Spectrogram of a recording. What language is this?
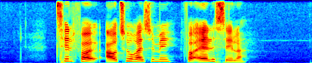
Danish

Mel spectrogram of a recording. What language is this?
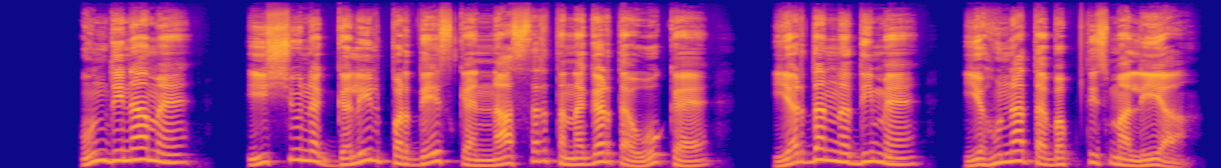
Haryanvi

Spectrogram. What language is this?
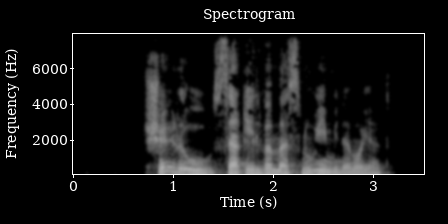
Persian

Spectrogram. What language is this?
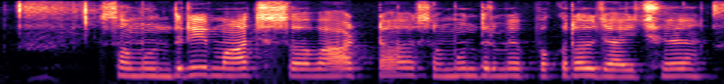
Maithili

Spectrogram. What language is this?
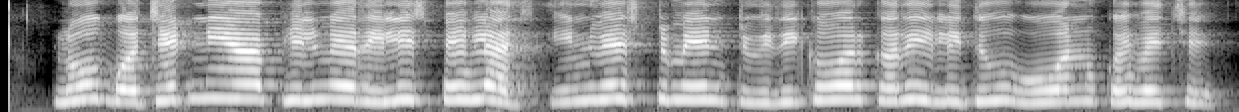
Gujarati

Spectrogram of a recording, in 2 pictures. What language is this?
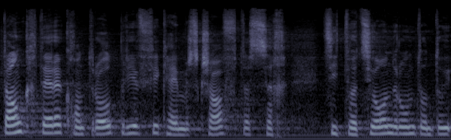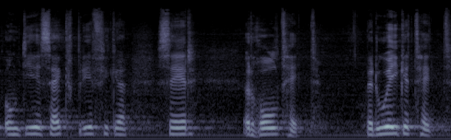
Swiss German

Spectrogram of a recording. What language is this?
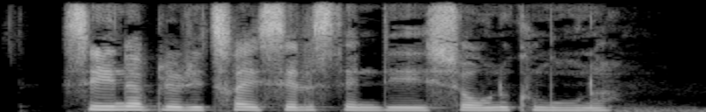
Danish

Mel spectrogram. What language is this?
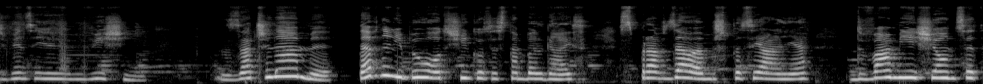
Polish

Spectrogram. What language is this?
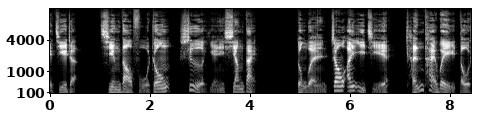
Chinese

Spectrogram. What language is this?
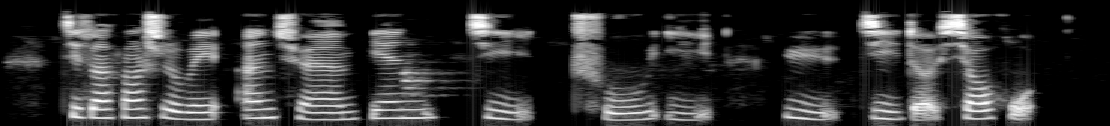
Chinese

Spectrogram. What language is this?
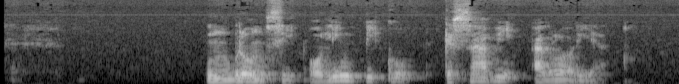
Galician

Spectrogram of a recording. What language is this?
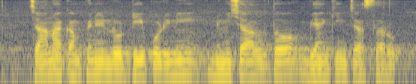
Telugu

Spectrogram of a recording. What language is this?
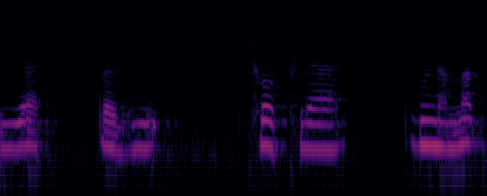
Manipuri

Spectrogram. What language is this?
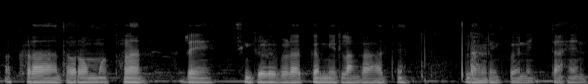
Santali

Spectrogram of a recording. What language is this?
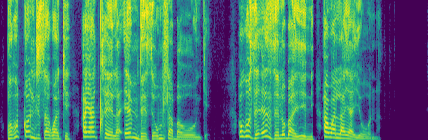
North Ndebele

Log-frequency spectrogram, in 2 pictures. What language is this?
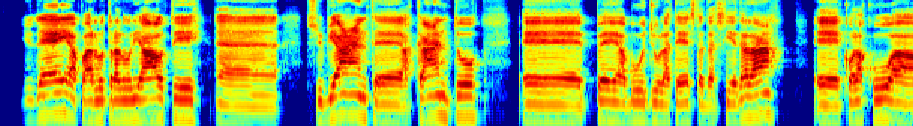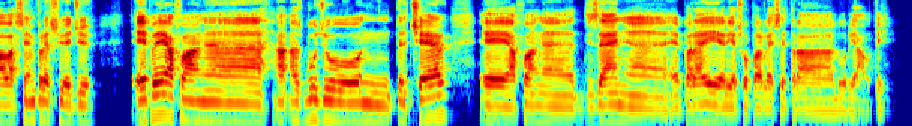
Piedmontese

